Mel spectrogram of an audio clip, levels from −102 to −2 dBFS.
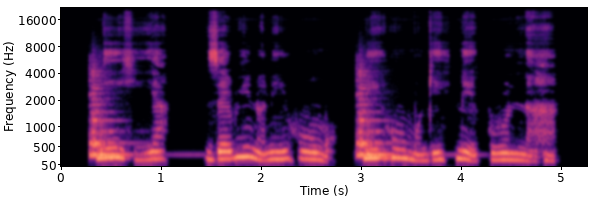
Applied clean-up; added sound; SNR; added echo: classical method Wiener filter.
